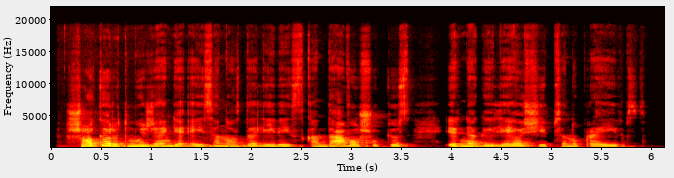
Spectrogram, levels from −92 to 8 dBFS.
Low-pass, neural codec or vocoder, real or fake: 19.8 kHz; none; real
